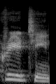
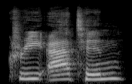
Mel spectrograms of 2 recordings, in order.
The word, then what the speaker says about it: creatinine: I want to say creatine. It's not creatine. It's creatinine. Creatinine? Something like that.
